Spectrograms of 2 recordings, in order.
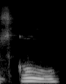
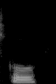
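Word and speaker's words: Scull: of Canelo versus William School is I just learned that's how you pronounce his name. It's not Skull, it's School. School was in there just to survive.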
